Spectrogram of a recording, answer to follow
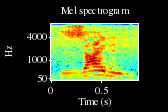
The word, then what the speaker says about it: Sidon: And you look up the word Sidon, and it means fishery. Or another translation is with it, instead of an S, say Z, Zidon, Zidon, or Zidon, or whatever.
